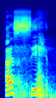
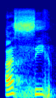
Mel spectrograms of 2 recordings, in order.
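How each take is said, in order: Both takes have the same delivery.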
